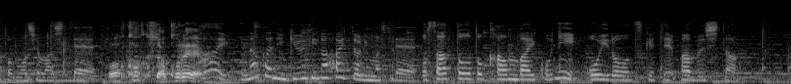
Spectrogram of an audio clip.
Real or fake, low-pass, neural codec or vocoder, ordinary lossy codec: real; none; none; none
